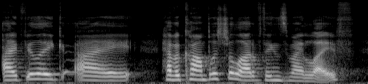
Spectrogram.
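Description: A woman's voice: medium pitch, expressive, normal speed. A woman, hosting a casual solo chat and talking with many "um"s and "like"s. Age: 20s. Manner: chatty, lots of "um" and "like", laughs often. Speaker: podcast host.

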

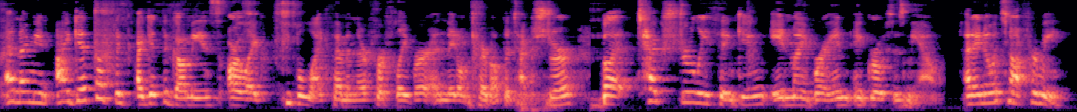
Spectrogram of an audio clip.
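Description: Woman, podcast co-host, sarcastic, blunt, middle-pitched voice. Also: lively intonation, a little fast, hardly any pauses, rough recording. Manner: sarcastic, blunt, laughs a lot. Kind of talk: casual chat.

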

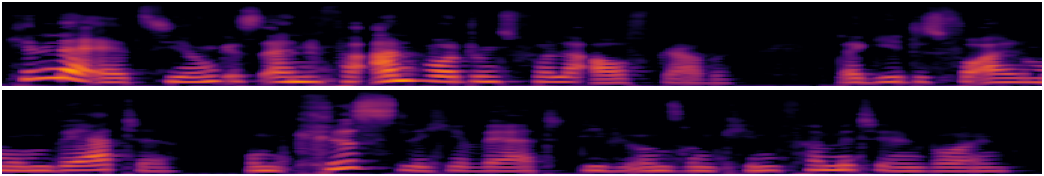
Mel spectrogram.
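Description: A woman's voice: mid-range voice, a little fast. A woman from Saxony-Anhalt in a satirical stage monologue, prim and self-important, lecturing. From Saxony-Anhalt, Germany.

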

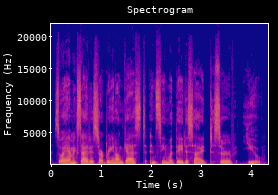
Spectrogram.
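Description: A woman with a creaky, fry-laden voice talks as a podcast co-host. Her chat is casual, wry and self-deprecating. The recording is close and dry, made inside a walk-in closet. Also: on the low side, flat delivery, normal speed, darkish tone, no echo. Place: walk-in closet in a small apartment.

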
